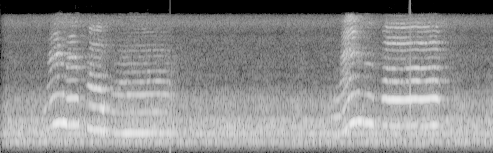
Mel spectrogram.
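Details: A rescued ringneck parrot speaks two short, nasal, speech-like phrases (Hindi "papa", "mere papa", "mummy") about three seconds apart, each rising then falling in pitch, over a steady background hum.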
